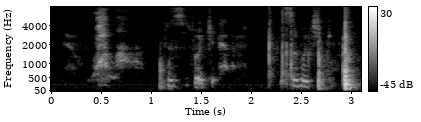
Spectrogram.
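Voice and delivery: whispered reveal, like a magic trick; playful whisper. Pretend. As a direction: breathe the words as a secret. Playful reveal of her mixed heritage.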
